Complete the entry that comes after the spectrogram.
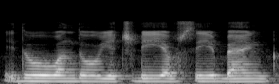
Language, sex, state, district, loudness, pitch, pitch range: Kannada, male, Karnataka, Bangalore, -14 LUFS, 140 Hz, 135-140 Hz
